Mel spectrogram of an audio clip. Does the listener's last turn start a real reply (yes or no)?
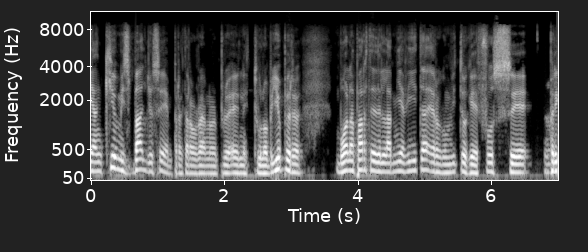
no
